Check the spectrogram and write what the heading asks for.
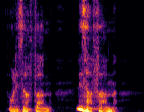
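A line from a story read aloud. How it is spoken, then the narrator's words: Exclaimed. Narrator (French): s'écria-t-il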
